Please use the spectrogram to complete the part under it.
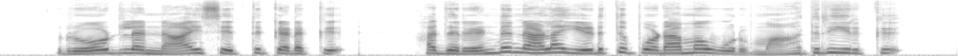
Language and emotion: Tamil, disgusted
